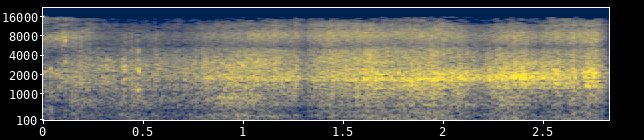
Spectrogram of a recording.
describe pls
A sound of, well....Scraping gravel. I recorded this on my Walkman Mp3 Player/Recorder in my driveway.
drag, gravel, scrape, scratch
